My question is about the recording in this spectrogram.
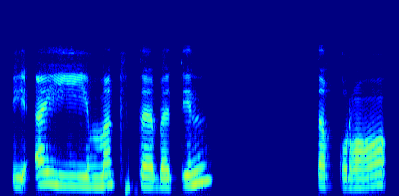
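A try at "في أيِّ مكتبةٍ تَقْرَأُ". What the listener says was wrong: Takro pendek.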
